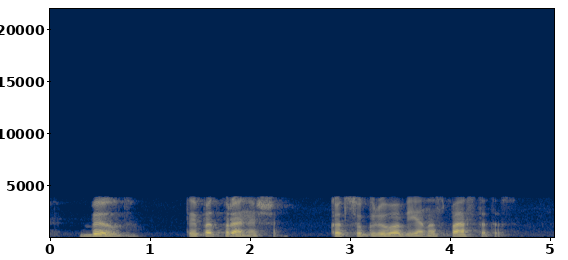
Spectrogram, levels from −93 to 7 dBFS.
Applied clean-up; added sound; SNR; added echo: none; none; none; none.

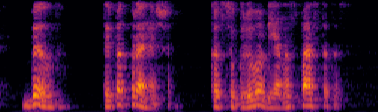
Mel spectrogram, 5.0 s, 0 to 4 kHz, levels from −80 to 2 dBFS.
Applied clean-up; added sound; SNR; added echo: none; none; none; reverberation time 0.2 s.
